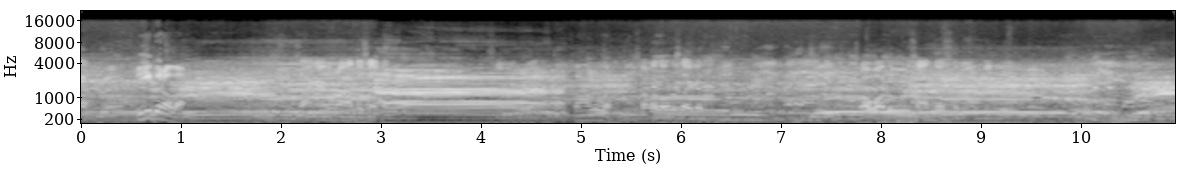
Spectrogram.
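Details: A young calf gives a series of repeated, arching moos. They are rich and nasal, rising then falling, and follow one another closely with some background voices.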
